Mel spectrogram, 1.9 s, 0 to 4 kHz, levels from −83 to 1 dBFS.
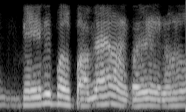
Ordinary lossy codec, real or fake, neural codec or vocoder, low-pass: none; fake; codec, 16 kHz, 1 kbps, FreqCodec, smaller model; 3.6 kHz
